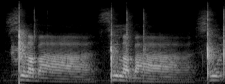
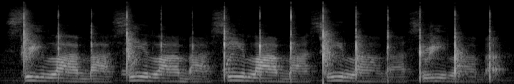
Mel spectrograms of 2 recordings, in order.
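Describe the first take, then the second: First: "sílaba" with quick start and dragged-out last syllable, low; ultima sillaba allungata. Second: "Sílaba" in slow, perfectly even syllables, low; sillabe di uguale durata. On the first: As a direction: rush "síla", then hold the final "ba" too long. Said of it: "A última tá durando mais". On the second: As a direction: give all three syllables of "Sílaba" the same length, chanting slowly. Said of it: "cada nota durar o mesmo tempo". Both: Shown as a demonstration.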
